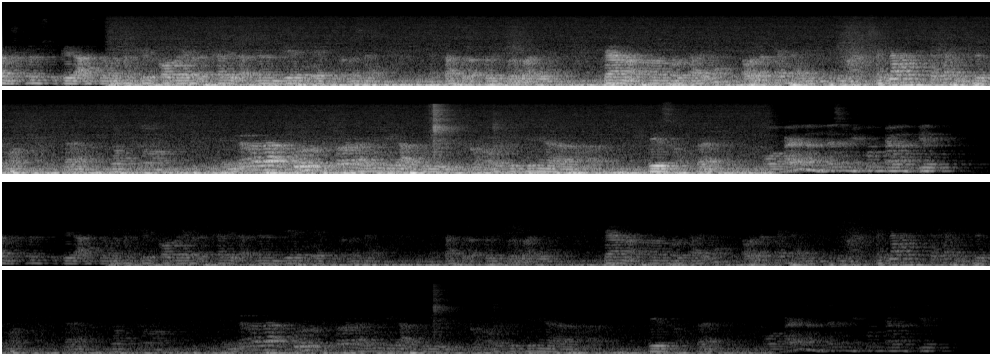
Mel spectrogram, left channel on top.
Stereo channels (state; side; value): quieter; right; 19.9 dB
